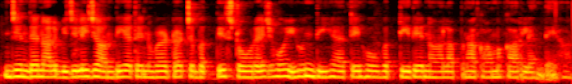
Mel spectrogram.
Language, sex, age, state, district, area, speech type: Punjabi, female, 45-60, Punjab, Amritsar, urban, spontaneous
